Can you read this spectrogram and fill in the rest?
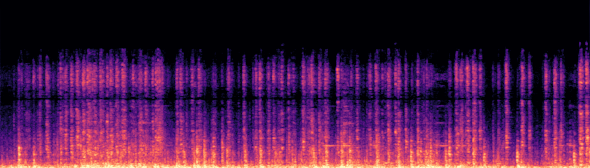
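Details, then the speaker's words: Coleman golf cart driving: constant loose clatter of sharp ticks from the roof bouncing against the metal frame at metal washers and nuts; fixed by fitting rubber washers between roof plastic and frame at every bolt. "Chances are you hear a lot of rattling. And in this video, I'm going to show you what to do to fix it. Now all that rattling happens because this roof is mounted to this frame with a bunch of metal washers, metal nuts, and when the roof kind of bounces against the metal frame, that's what makes most of the racket."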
